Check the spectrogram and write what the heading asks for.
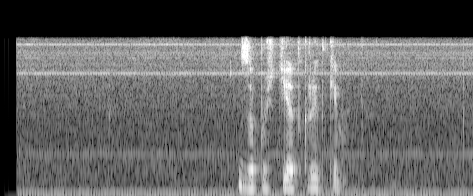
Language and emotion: Russian, neutral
